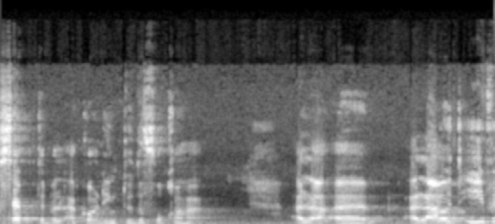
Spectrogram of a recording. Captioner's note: speaks Arabic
